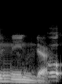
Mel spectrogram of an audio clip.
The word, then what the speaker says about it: Wochenende: Wochenende.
